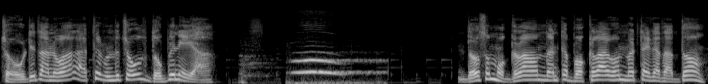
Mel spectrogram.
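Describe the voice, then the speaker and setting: A woman's voice: medium pitch, expressive, rapid-fire, soft background music, close to an everyday voice. A woman voicing a hot-tempered, insulting young man in a cartoon. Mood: irritated, scornful. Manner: shouting insults, blunt.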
